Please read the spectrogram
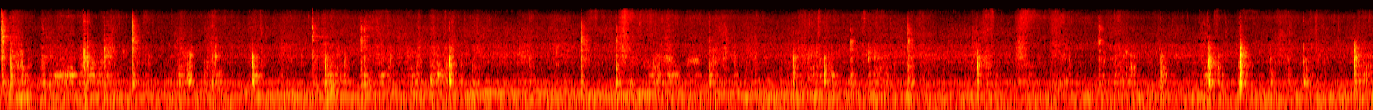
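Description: Wooden spatula stirring and scraping diced potato, carrot and minced chicken around a stainless steel pot, with frequent irregular clacks against the pot and two louder knocks near the end, over a low sizzle of the mixture frying in oil.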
